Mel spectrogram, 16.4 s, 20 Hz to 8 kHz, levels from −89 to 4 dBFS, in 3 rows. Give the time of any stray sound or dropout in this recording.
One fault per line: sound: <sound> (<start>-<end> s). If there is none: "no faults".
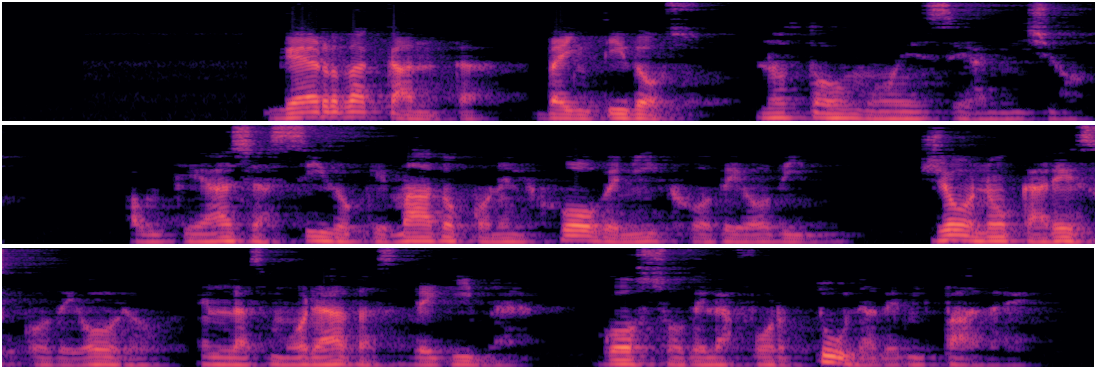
no faults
